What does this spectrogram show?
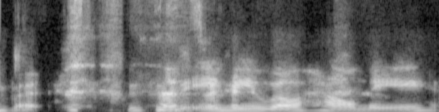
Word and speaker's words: Wilhelmi: but this is Amy will help me is that how you say it will help me that's right okay so she's my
